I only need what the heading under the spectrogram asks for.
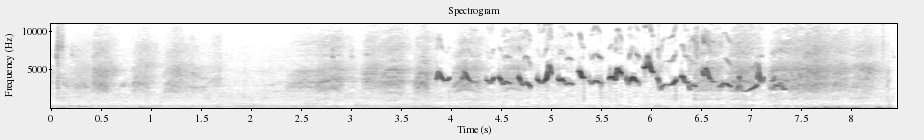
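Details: Ultramarine grosbeak (reina mora) song, used for teaching and calling birds: after four seconds of soft, hissy bursts, a loud, fast, warbled run of high, twisting notes that slide up and down, ending abruptly.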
